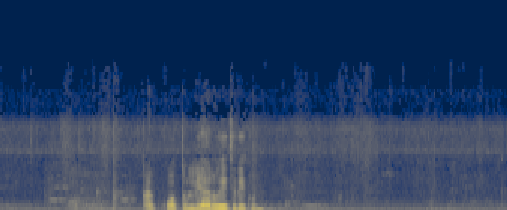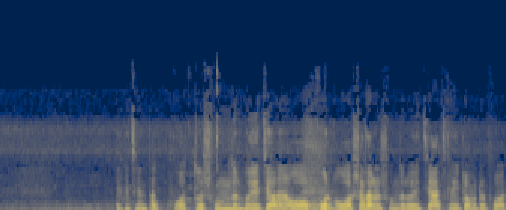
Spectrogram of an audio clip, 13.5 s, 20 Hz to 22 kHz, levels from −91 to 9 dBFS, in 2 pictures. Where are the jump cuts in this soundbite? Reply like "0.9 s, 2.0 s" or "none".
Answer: none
